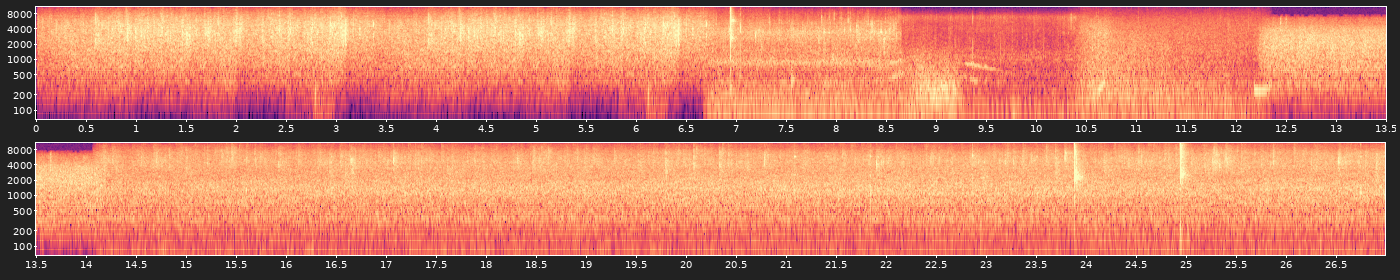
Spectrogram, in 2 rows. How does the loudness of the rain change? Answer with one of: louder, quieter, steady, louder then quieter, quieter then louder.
steady.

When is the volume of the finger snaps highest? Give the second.
24 s.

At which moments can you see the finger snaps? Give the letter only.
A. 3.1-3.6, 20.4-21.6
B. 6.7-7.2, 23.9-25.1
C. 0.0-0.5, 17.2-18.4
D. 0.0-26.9
B.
